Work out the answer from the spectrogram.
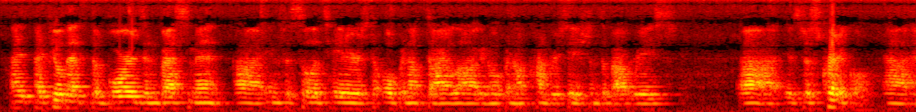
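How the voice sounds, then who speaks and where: A man in his thirties from Peru speaks haltingly at a board meeting, padding his words with fillers and restarting often. His voice is mellow and dark. It comes from a distance in an echoey meeting room. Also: on the low side. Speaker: parent speaking at public comment. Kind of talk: public comment at a school board meeting. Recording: echoey room, picked up from afar.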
